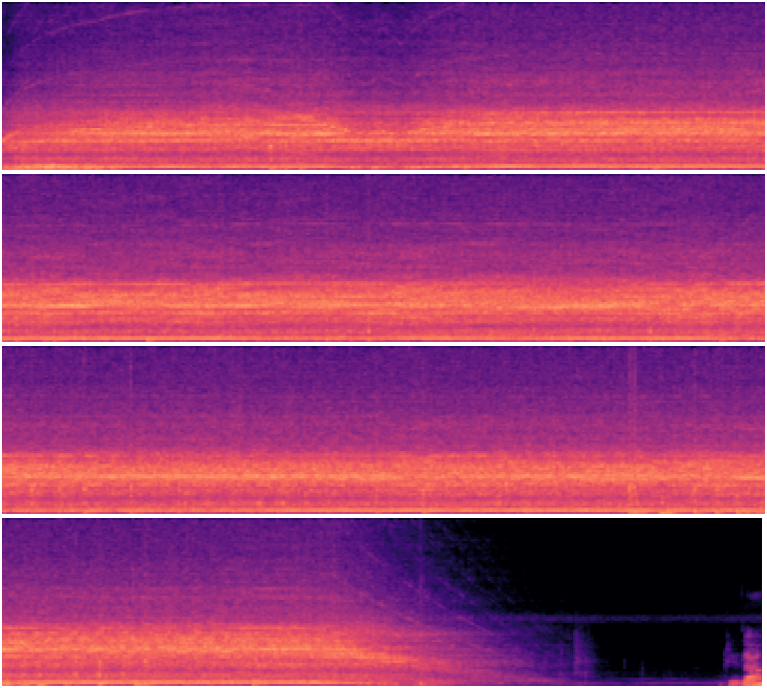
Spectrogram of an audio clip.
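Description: Electric hand mixer whipping all-purpose cream in a stainless steel bowl, its motor running with a steady whine. The pitch dips briefly about four seconds in, then the mixer winds down and stops near the end.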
